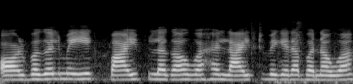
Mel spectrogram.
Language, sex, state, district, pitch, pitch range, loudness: Hindi, female, Bihar, Patna, 225 Hz, 220-235 Hz, -16 LUFS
